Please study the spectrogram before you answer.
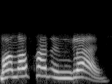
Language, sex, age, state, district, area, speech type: Bodo, female, 60+, Assam, Udalguri, rural, conversation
